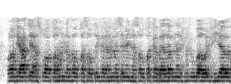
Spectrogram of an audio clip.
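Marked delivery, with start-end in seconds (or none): none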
